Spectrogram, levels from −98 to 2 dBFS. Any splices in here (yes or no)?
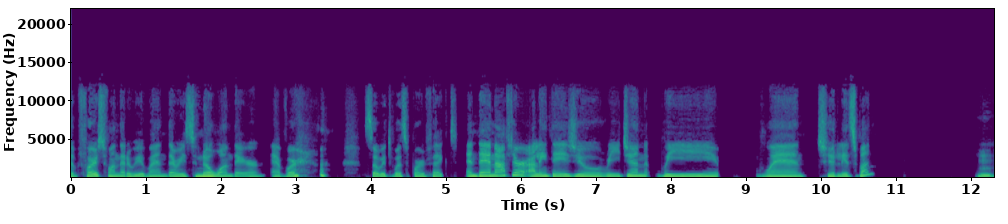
yes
